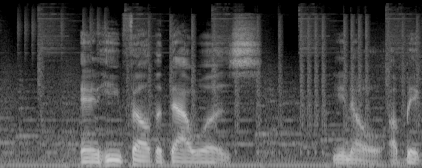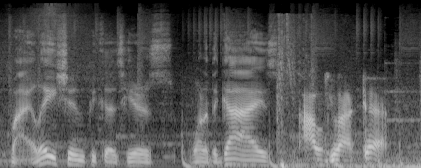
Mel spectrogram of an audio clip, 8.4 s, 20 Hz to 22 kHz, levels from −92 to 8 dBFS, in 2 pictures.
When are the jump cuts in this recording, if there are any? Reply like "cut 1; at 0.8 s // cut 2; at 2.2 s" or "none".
cut 1; at 7.1 s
